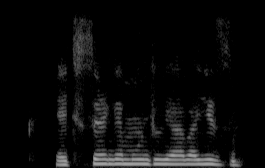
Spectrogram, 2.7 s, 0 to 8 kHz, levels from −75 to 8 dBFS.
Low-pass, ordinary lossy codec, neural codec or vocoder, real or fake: 7.2 kHz; Opus, 32 kbps; none; real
